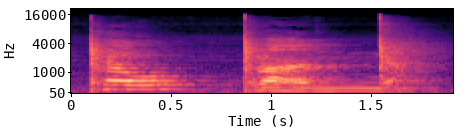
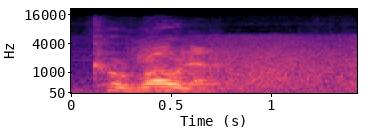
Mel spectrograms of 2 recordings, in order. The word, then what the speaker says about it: Corunna: You see, it's actually pronounced Corunna. Corunna, not Corona, the cerveza served with lime, consumed in mass quantities every Cinco de Mayo.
